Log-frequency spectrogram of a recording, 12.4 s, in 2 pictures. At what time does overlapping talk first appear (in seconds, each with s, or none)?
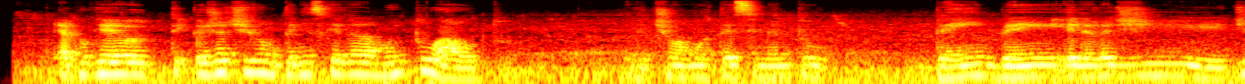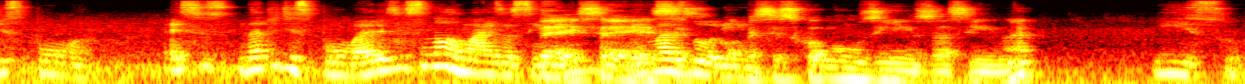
8.9 s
